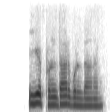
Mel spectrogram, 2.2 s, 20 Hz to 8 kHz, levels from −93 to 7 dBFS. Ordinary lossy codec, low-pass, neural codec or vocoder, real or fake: Opus, 16 kbps; 7.2 kHz; codec, 16 kHz, 1 kbps, X-Codec, WavLM features, trained on Multilingual LibriSpeech; fake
